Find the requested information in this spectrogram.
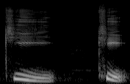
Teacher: it becomes a more more of a pre velar sound under the influence of the e vowel sound that comes after it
